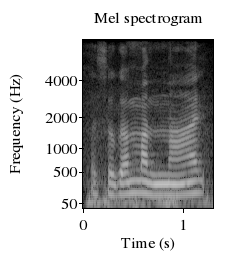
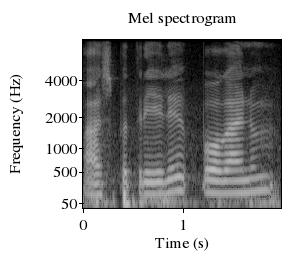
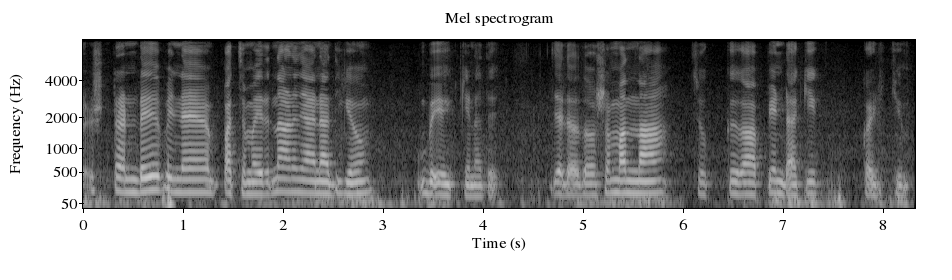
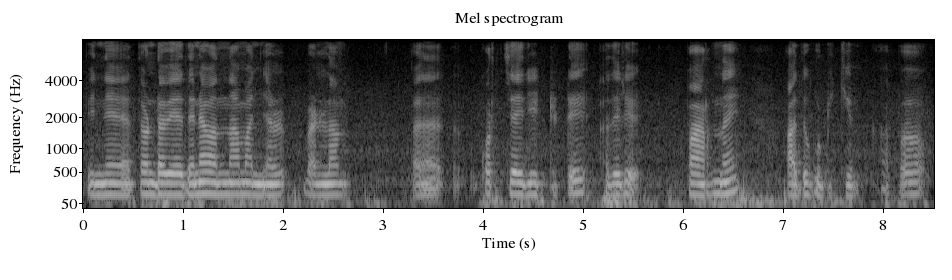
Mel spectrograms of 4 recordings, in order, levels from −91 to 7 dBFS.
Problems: continuous background conversations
